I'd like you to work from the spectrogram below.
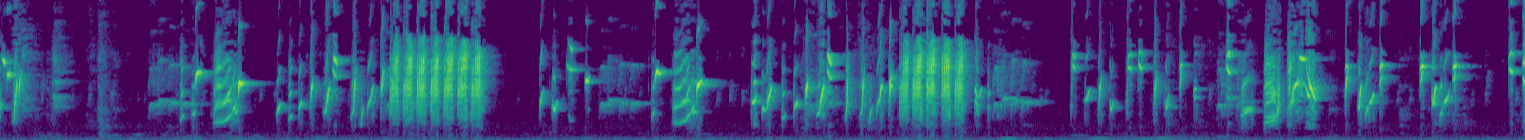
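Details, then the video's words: European goldfinch in full song: rapid liquid twittering with tinkling high notes, broken by two buzzy rasping stretches, continuous and bright with no other sounds. "Enjoy the experience of the elegant singer GOLDFINCH"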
